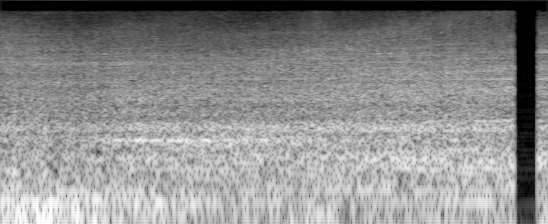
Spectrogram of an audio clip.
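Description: Steady rushing, wind-like noise from the sound effect of an animated interlude, which cuts off abruptly just before the end.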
